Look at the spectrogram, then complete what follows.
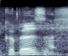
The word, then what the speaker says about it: Qobuz: C'est vrai qu'on a tendance à prononcer Qobuz ou Qobuz, mais en général on dit Qobuz, qui vient de cet instrument kazakh très ancien.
